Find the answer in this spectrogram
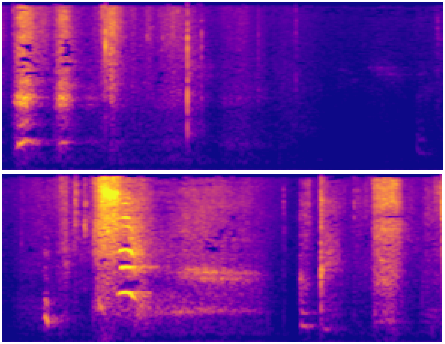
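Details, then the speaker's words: Young woman sneezing, which she links to the cold weather: a sharp, noisy single sneeze in a quiet room with faint breaths around it. "Y vamos a desayunar un té chai porque está haciendo un poquito de frío. Por eso estoy estornude. Y estornude."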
